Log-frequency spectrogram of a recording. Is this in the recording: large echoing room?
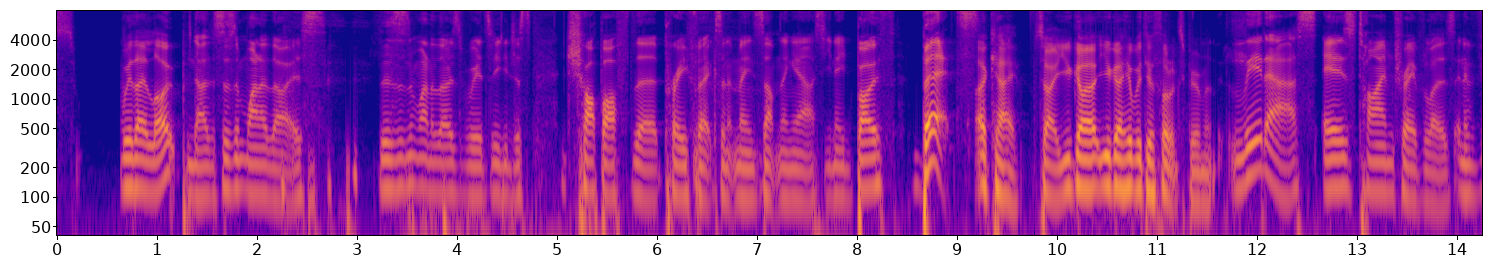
no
